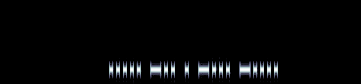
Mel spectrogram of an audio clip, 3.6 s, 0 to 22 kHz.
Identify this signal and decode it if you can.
Morse code, heard as a keyed tone, about 36 wpm, 700 Hz. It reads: 5DEB6
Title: Five Challenging Letter-Number Combinations 35wpm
